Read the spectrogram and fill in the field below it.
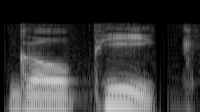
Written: gopik

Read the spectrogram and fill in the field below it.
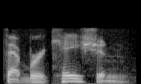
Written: fabrication

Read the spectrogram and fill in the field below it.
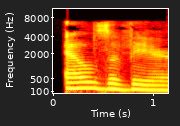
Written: elzevir

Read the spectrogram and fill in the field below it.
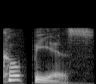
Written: copious

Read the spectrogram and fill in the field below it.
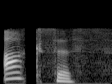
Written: Oxus

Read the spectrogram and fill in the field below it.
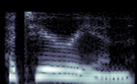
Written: Hutterian

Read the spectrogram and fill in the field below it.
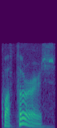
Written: coiffeuse

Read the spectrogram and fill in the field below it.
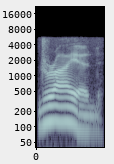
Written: dryad

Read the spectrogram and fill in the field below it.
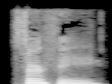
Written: surfy

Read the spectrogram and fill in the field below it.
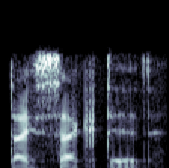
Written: dissected

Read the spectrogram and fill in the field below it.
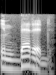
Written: embedded

